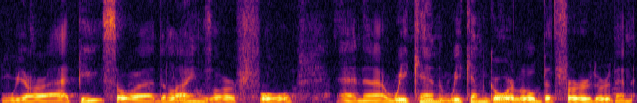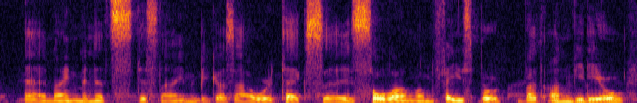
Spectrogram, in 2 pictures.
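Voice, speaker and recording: Someone with a French accent speaks at a fairly slow pace with ordinary pitch variation. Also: man, medium pitch for a man. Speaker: radio show host. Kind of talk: casual comedic monologue. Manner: halting, repetitive.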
